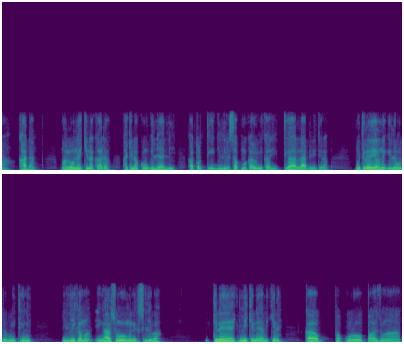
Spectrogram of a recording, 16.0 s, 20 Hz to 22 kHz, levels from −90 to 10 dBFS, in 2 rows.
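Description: No audible technical faults here.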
